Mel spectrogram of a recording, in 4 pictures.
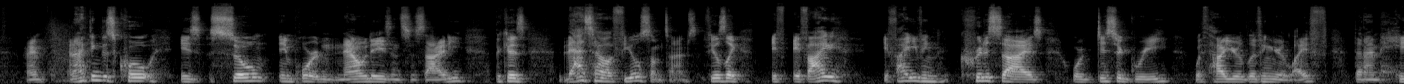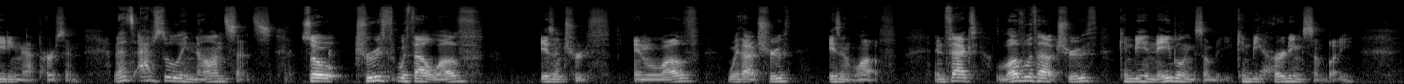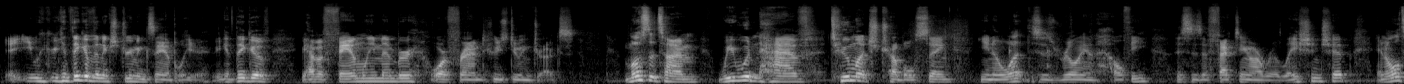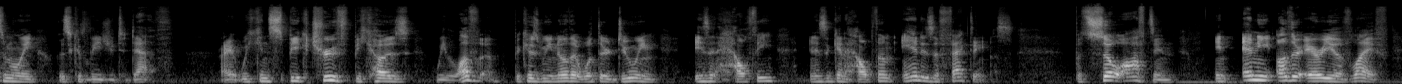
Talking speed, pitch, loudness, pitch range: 170 wpm, 130 Hz, -25 LUFS, 120-150 Hz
